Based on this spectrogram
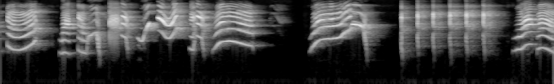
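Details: Pet parrot talking, saying words such as sita-ram, jay shree ram, mummy and papa; dense squeaky speech-like syllables, rising whoops, and a quick run of repeated clipped notes near the end.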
